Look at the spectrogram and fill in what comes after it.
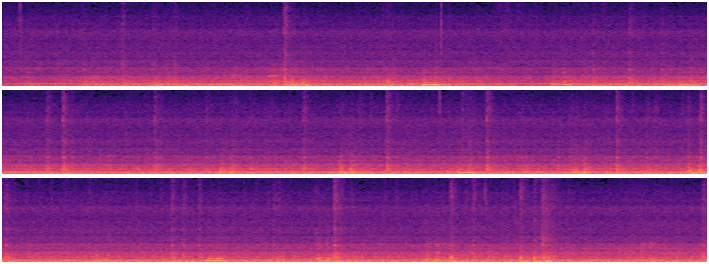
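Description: Nankai Koya Line commuter train running on the line, heard from on board: a steady rumble and hum with repeated short thumps from wheels passing rail joints.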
